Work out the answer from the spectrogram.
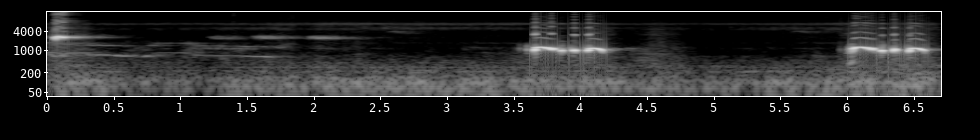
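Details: A loud local zebra dove with a big 'kung' call, used to lure other doves into song. Two pulsed cooing phrases about two and a half seconds apart follow faint higher whistles at the start.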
